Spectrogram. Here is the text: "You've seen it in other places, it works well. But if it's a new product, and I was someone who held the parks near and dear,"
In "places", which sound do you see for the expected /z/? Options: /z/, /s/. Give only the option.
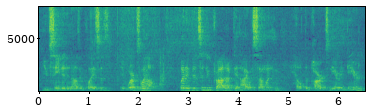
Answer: /z/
